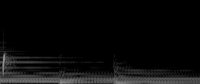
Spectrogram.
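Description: A short upward-sweeping 'plop' sound effect at the start, then soft background music with a couple of gentle notes, slowly fading.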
